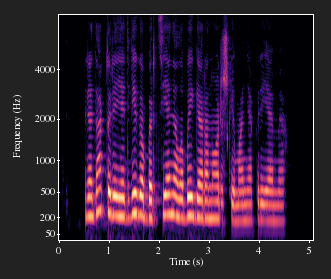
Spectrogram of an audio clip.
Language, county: Lithuanian, Kaunas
